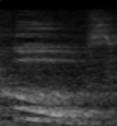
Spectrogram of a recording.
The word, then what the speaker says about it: whose: Bueno, un pequeño dato muy interesante es que hay palabras que comienzan con W, pero esa W de hecho es muda y van a comenzar con este sonido de H pronunciada, es decir, la que no es silenciosa.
